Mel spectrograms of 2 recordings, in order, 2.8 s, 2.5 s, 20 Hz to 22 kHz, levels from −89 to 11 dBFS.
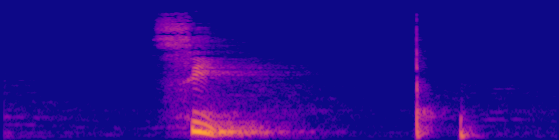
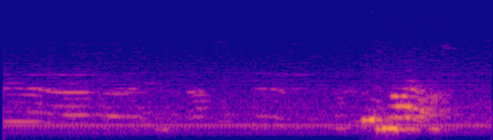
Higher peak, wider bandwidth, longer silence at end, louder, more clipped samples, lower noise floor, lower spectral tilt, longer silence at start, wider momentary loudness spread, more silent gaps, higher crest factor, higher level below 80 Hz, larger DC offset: first, -6 dBFS vs -10 dBFS; first, 13 kHz vs 5.6 kHz; first, 0.45 s vs 0 s; first, -21 LUFS vs -26 LUFS; neither; first, -78 dBFS vs -48 dBFS; about the same, -5.5 dB/octave vs -6 dB/octave; first, 0.85 s vs 0.05 s; second, 22 LU vs 25 LU; neither; about the same, 22 dB vs 20 dB; first, -76 dBFS vs -84 dBFS; neither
